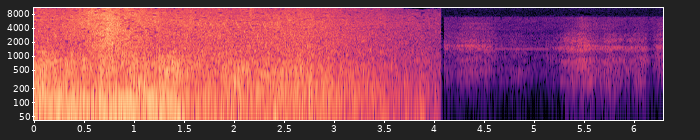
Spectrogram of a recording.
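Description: Loud rumbling, thunder-like sound effect that fades over a few seconds and cuts off abruptly about four seconds in, followed by faint room tone.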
